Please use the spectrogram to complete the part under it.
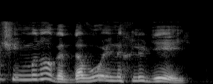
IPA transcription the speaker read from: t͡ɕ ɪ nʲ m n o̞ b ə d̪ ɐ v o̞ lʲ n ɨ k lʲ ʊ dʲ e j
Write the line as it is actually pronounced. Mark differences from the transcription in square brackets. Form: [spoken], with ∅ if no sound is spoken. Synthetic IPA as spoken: t͡ɕ ɪ nʲ m n o̞ [ɡ] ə d̪ ɐ v o̞ lʲ n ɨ [x] lʲ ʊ dʲ e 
